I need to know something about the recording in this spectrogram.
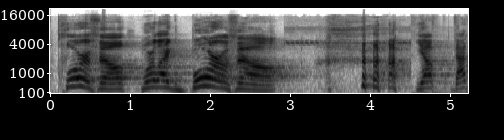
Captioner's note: laughs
